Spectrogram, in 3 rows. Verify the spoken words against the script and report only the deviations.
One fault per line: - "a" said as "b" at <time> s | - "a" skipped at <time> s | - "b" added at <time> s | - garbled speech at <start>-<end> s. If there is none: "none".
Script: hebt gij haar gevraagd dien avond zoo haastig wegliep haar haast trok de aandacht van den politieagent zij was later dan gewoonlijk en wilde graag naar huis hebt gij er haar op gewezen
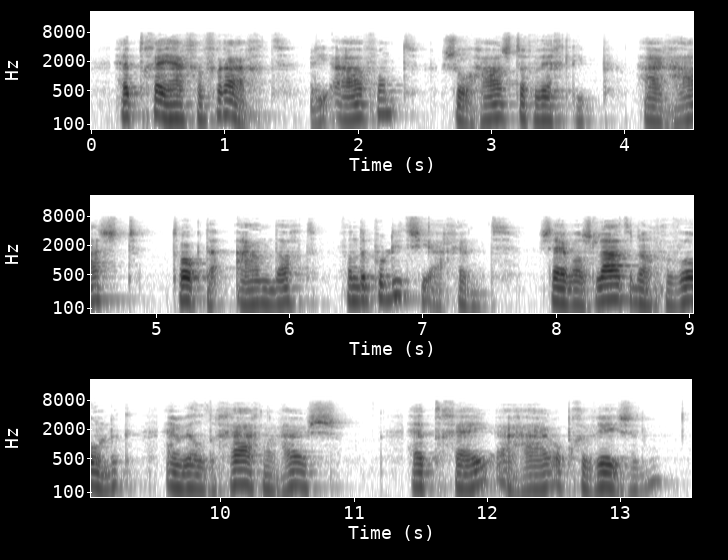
none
